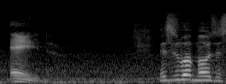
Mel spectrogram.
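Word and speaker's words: אֵד: ground this word mist it's a hebrew word it's spelled e d okay it's pronounced aid this is what moses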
